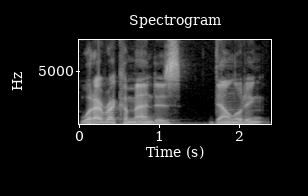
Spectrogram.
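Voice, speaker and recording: A man's voice: fairly low pitch, animated, moderate pace. A man in his twenties, a language coach, explaining his advice in a casual podcast interview, with many "you know" fillers. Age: 20s.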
